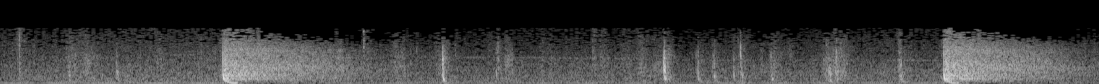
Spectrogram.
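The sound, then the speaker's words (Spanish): Firing-squad gunfire in a radio drama, shooting thirteen prisoners in the snow. Two loud volleys ring out with long decaying tails, and scattered sharper, lighter cracks fall between them. “¡Fuego! Los cuerpos de los trece prisioneros caen sobre la nieve.”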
